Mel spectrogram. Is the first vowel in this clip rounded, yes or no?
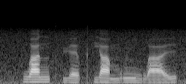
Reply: no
